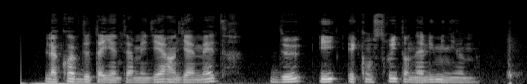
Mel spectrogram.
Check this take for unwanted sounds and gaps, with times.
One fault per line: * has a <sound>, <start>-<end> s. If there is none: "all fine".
* has a whoosh, 5.1-5.2 s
